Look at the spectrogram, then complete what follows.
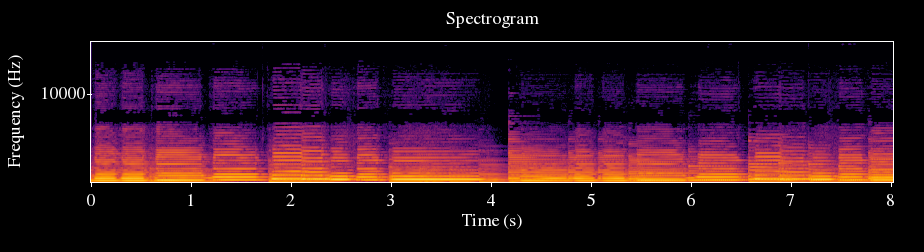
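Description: Alto saxophone playing a melody of short phrases of held notes, changing about twice a second, over a recorded accompaniment with piano and low bass notes.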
